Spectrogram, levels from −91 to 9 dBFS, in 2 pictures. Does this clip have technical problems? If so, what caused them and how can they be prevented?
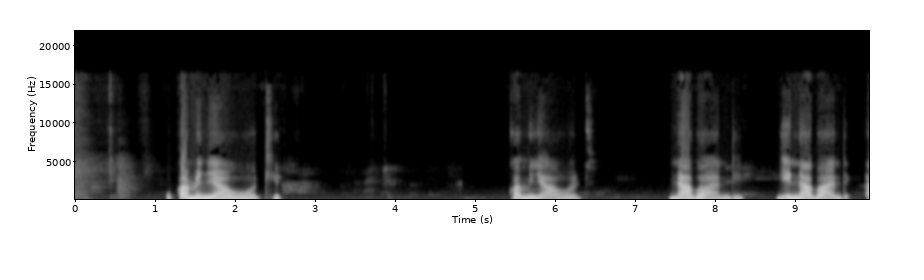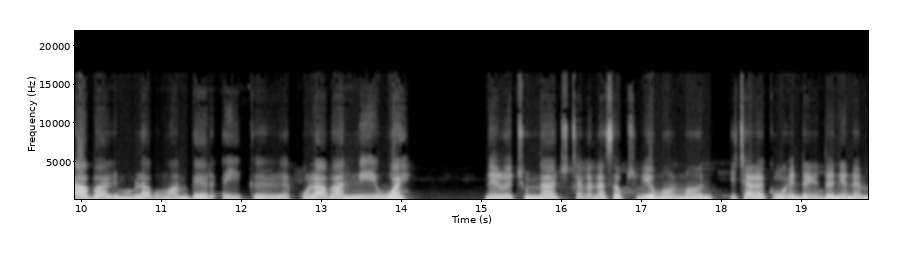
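Yes, there's brief hard clipping at 1.32 to 1.39 s, 7.57 to 7.67 s, 9.94 to 10.03 s (just before "abanimulha omwa mbere eyikalhire") and 13.89 to 13.92 s. Peaks overshoot the ceiling by about 1 to 3 dB, get squared off and crackle. Leave more headroom when setting the recording gain.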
